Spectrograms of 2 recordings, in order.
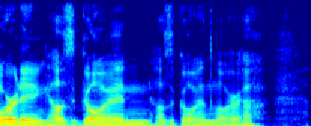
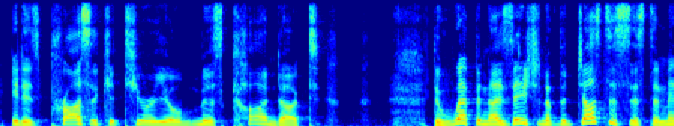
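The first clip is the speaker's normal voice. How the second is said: petulant sobbing voice; 5 semitones higher than usual. Pretend. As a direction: whine it like a spoiled kid treated with disrespect. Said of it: "in a petulant voice, like he's sobbing".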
